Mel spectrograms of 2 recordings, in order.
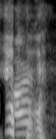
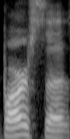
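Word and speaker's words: Barça: Barca.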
